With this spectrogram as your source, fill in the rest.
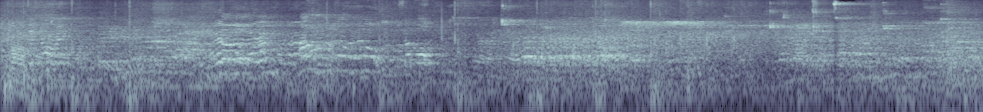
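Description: Basketball players' sneakers squeak on a hardwood court in a large echoing gym.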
